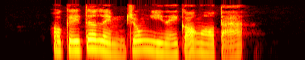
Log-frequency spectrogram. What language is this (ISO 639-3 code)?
yue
